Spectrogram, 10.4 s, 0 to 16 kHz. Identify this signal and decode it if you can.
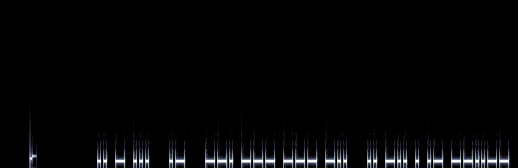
Morse code, heard as a keyed tone, about 20 wpm, 700 Hz. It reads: ITS A GOOD IDEA,
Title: Sentences from Top 600 Words 20wpm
